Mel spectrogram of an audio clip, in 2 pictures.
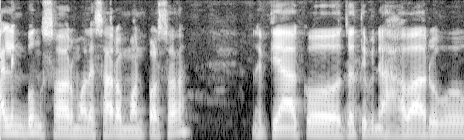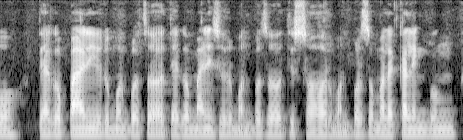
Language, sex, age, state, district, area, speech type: Nepali, male, 45-60, West Bengal, Darjeeling, rural, spontaneous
